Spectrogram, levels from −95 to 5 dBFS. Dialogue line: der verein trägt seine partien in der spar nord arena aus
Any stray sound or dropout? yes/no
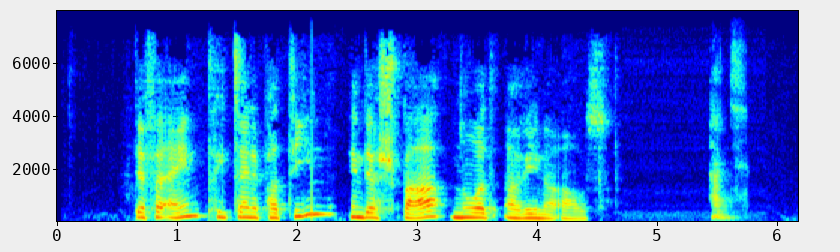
yes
